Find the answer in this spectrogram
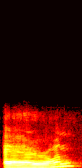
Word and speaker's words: Aaron: So it's pronounced as though the last two letters were en. And if it's en at the end, then it would be un instead of on. So it would be pronounced Aaron. Aaron. Aaron. Aaron. Aaron. Instead of on, try saying un.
